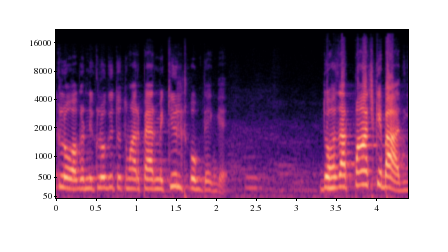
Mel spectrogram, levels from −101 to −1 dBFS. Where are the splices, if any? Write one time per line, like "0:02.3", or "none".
none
